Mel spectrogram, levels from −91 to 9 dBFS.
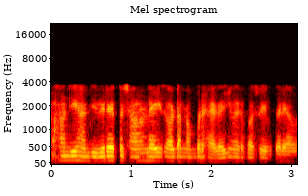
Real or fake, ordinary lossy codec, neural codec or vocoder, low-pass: fake; none; codec, 44.1 kHz, 7.8 kbps, DAC; 3.6 kHz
